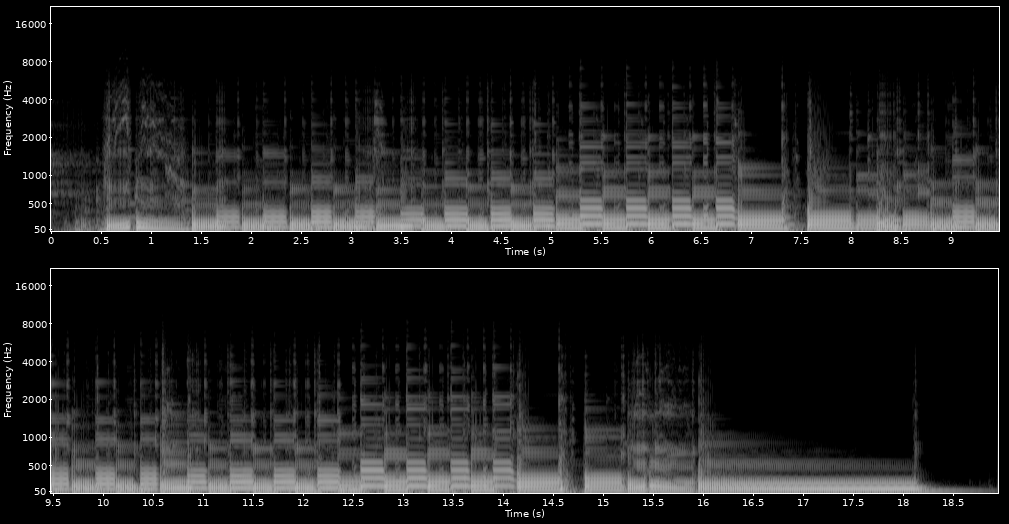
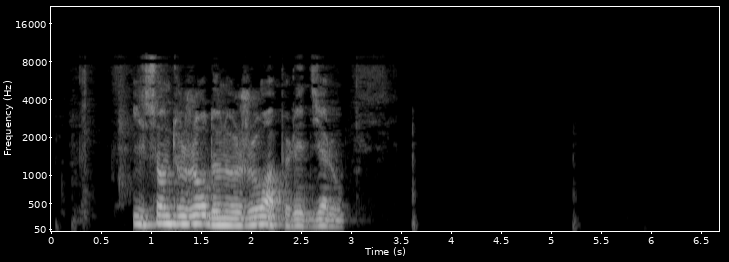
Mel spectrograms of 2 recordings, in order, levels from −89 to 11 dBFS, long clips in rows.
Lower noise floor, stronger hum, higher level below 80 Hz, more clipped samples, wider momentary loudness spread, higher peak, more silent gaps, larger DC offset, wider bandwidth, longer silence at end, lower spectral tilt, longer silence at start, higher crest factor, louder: second, -50 dBFS vs -59 dBFS; neither; first, -32 dBFS vs -60 dBFS; neither; second, 3 LU vs 10 LU; second, -12 dBFS vs -6 dBFS; neither; neither; second, 4.4 kHz vs 9.2 kHz; second, 0.35 s vs 3.75 s; first, -11.5 dB/octave vs -7 dB/octave; second, 0.25 s vs 0.85 s; about the same, 14 dB vs 18 dB; second, -27 LUFS vs -21 LUFS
